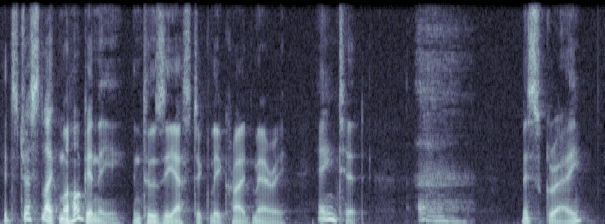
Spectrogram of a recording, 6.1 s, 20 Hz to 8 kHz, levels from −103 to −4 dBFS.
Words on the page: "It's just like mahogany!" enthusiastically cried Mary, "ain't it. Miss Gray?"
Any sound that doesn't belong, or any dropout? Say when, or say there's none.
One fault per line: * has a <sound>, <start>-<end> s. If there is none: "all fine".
* has a laugh, 4.1-4.8 s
